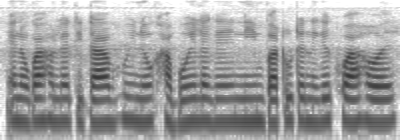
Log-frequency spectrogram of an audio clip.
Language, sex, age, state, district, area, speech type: Assamese, female, 30-45, Assam, Dhemaji, urban, spontaneous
